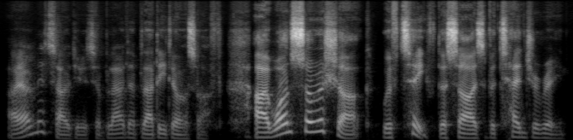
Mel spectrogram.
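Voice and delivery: a loose, playful stab at the star's famous lines; Michael Caine impression. Quoting Michael Caine's lines for the viewers, a light impression. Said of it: "I'm not very good at line reading".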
